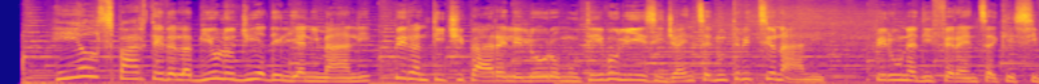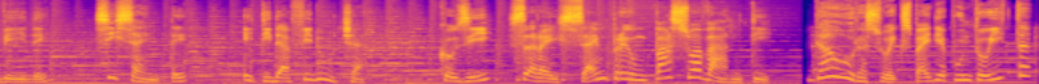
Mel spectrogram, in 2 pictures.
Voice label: Italian Commercials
